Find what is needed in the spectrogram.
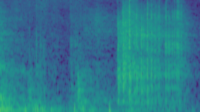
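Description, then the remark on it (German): A few light clicks followed by a brief rattling clatter of a single die being rolled across a hard surface and landing on a one, quiet, with no talking. “Der Würfel, der liegt hier und ich habe eine Eins.”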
